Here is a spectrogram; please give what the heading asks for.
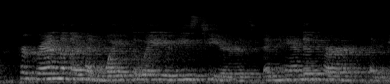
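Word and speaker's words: Unhei: "Uni," said a kid as they chanted. No, Yooni, corrected. It's spelled U-N-H-E-I. It's pronounced Yooni.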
